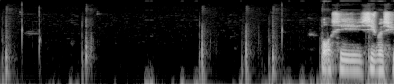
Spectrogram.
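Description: Stone blocks crack and crumble in short bursts as a pickaxe breaks them.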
